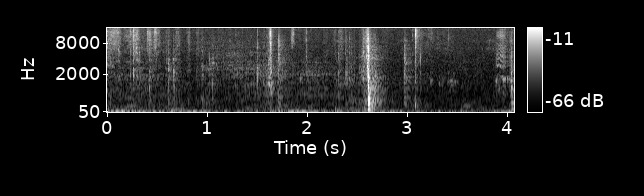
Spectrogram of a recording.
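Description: Small clicks and taps of nail-stamping tools handled against a metal stamping plate, with one sharp click about two and a half seconds in.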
